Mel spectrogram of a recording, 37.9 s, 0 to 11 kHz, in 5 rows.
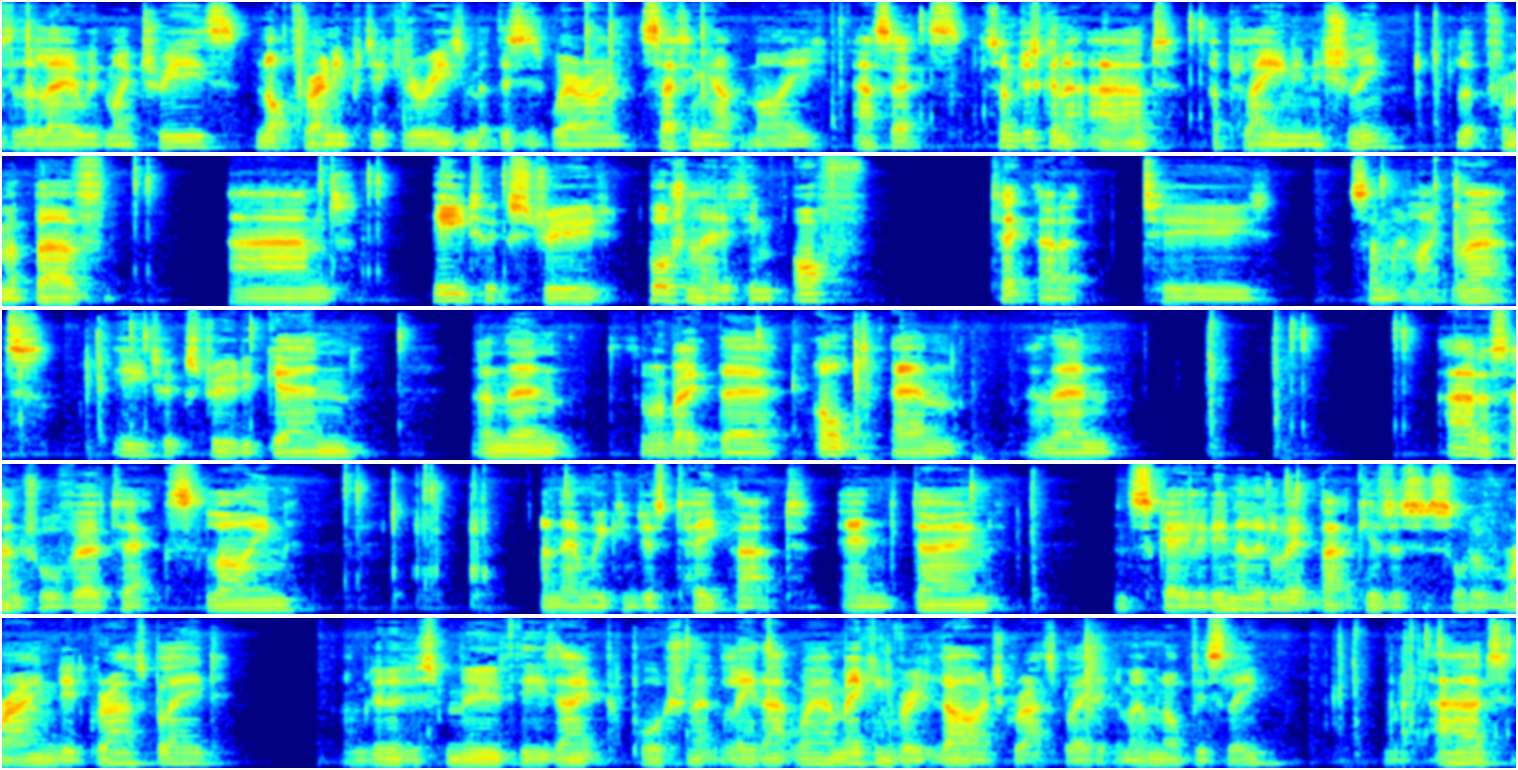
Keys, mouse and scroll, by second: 1.2 scroll down 1, 1.5 shift+middle click, 2.1-2.7 scroll up 1, 3.1 shift+middle click, 4.4 click, 4.8 shift+a, 5.9 click, 6.9 KP_7, 7.2-8.2 scroll down 1, 8.2 right click, 8.9 shift+right click, 9.3 click, 10.8 o, 11.5 click, 15.0 shift+middle click, 15.5 e, 15.7 click, 19.2 alt+m, 20.9 ctrl+r, 21.3 click, 24.2 right click, 24.6 shift+right click, 25.3 click, 27.5 s, 28.9 click, 31.8-32.2 scroll down 1, 32.5-33.7 drag, 34.1 shift+middle click, 35.2 scroll up 1, 36.8 ctrl+r, 37.2 click.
